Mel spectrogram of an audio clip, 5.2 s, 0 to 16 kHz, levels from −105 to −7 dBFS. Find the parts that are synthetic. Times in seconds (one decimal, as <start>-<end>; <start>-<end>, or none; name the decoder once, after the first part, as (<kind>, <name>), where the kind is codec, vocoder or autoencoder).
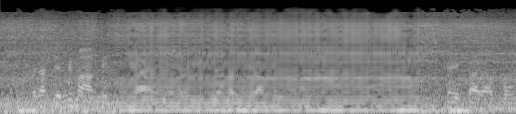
1.2-4.2 (vocoder, BigVGAN v2)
